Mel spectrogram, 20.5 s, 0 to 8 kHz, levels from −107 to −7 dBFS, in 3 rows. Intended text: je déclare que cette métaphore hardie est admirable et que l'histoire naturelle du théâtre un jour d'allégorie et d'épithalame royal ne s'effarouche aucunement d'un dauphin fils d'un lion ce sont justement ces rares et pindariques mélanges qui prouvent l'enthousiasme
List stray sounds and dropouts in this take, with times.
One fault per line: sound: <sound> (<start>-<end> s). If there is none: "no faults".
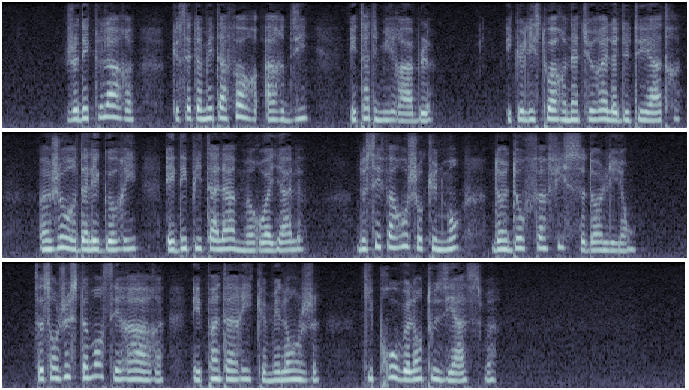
no faults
